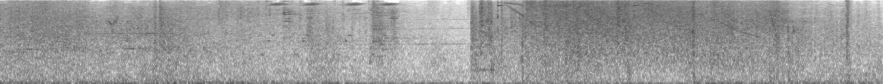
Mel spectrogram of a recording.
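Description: Batmobile barrage explosions in Batman: Arkham Knight, a dense, sustained rumble of overlapping blasts and pops running loud and continuous throughout, with sharper bursts punctuating the roar.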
